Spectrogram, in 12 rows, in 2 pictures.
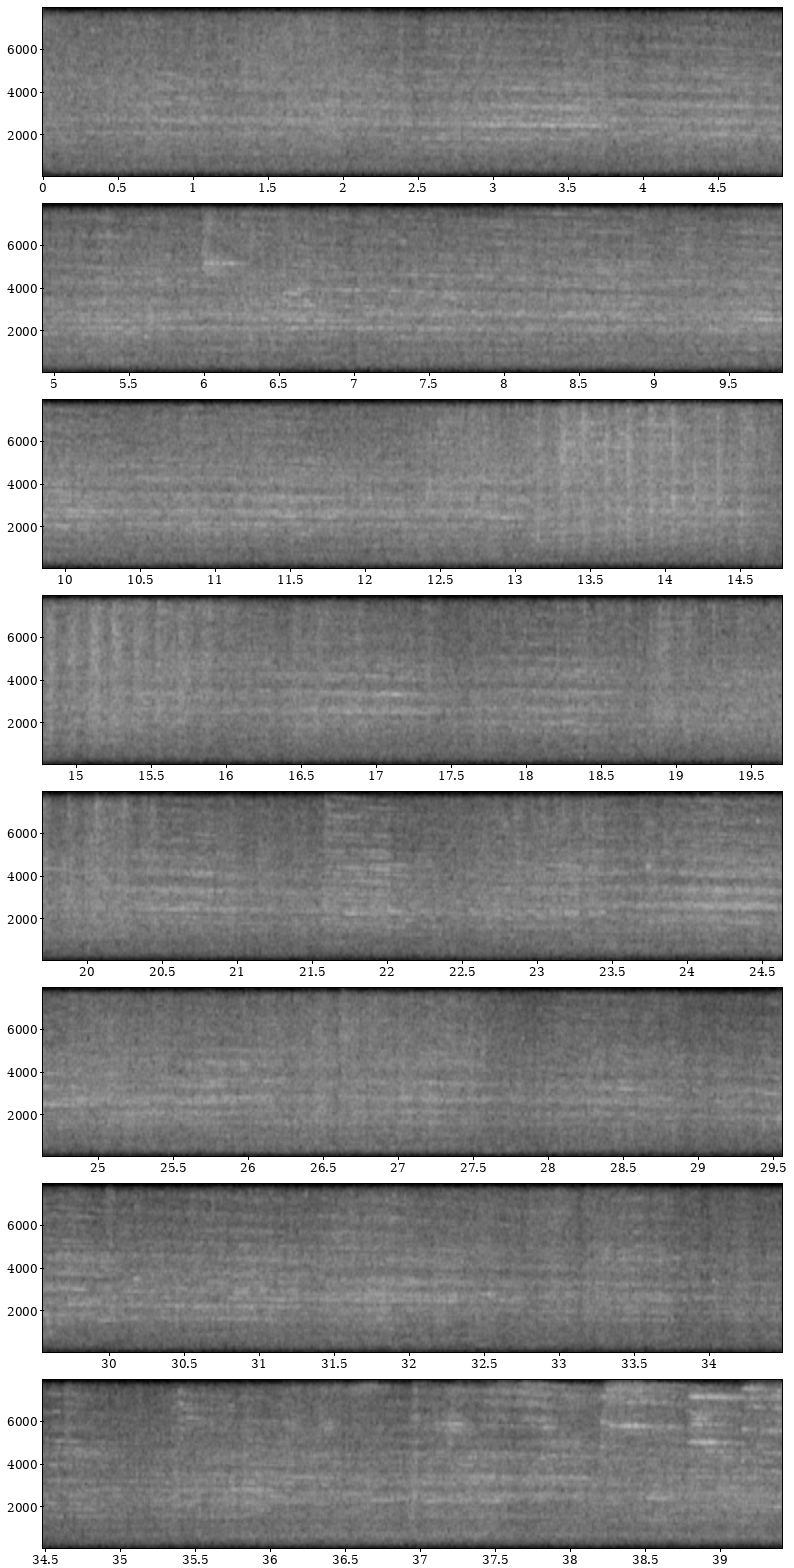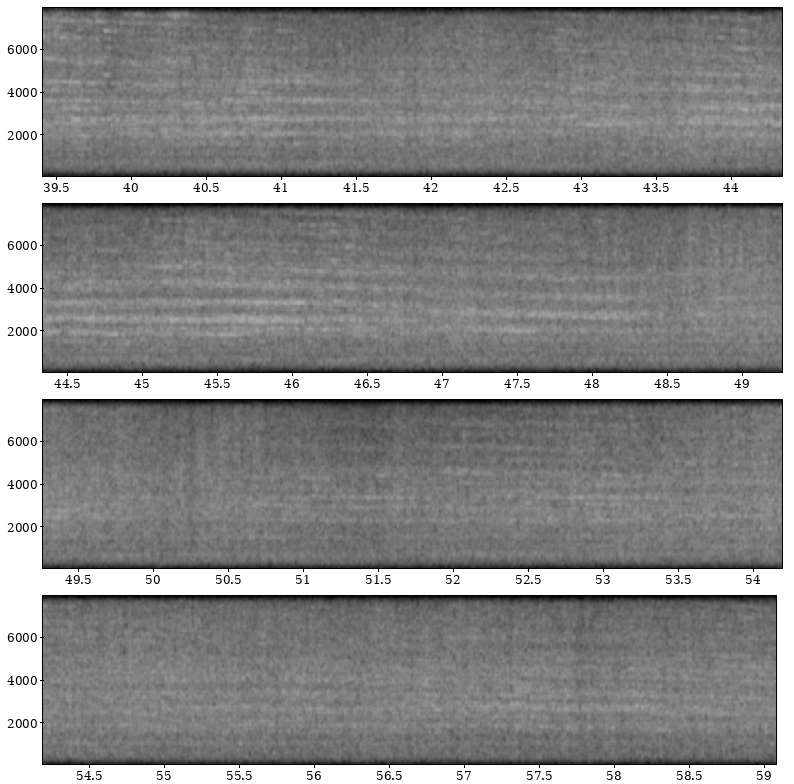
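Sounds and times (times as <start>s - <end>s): train wheels clacking over joints: 0.0s - 59.0s
high-pitched wheel squeal: 35.4s - 40.7s.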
